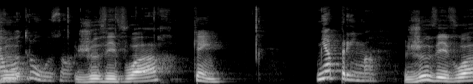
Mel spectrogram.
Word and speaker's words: voir: Então, o I em francês é como wa, wa, voir. E o R na garganta, que fica na garganta, voir. Voir. Então vai terminar a pronúncia com esse R aqui na garganta.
